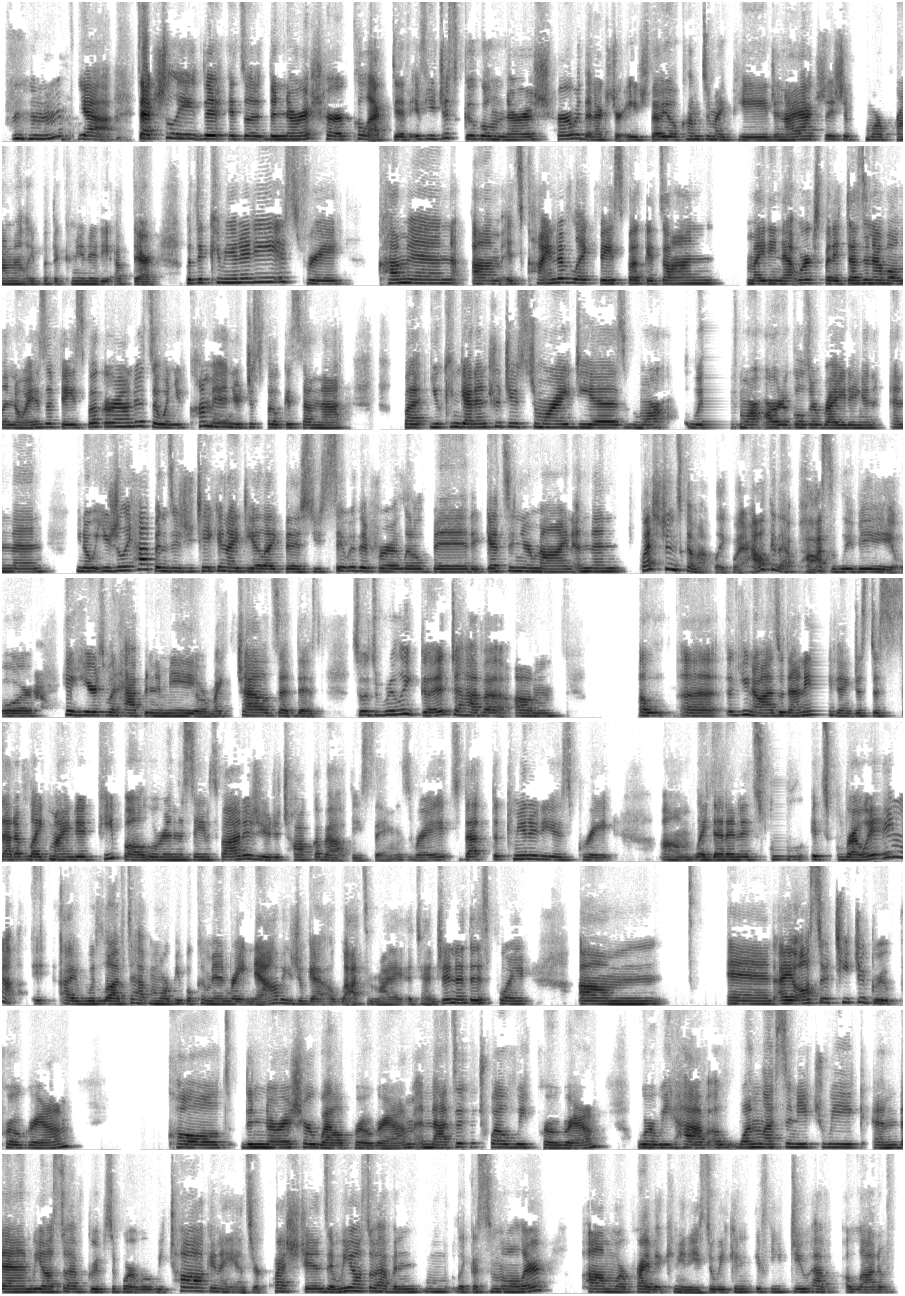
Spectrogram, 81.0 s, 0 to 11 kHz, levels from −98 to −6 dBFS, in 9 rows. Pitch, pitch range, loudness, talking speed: 230 Hz, 215-255 Hz, -21 LUFS, 205 wpm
